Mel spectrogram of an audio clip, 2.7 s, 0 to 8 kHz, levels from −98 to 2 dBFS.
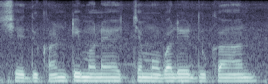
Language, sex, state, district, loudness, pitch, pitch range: Bengali, male, Assam, Hailakandi, -14 LUFS, 120 Hz, 120-125 Hz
